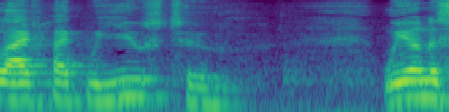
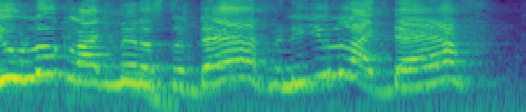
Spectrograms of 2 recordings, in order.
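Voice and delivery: high, slow, amazed voice. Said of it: "People come up talk to you".

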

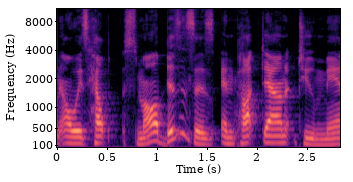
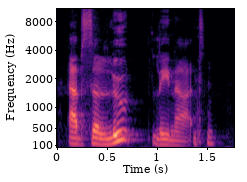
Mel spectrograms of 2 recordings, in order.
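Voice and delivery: "absolutely" with heavy, hard stress on "lute"; 2 semitones lower than usual. Acting out a capitalized group-message spelling: heavy stress on lute in absolutely. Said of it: "So you can get the emphasis. The emphasis in the one syllable".

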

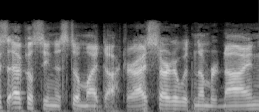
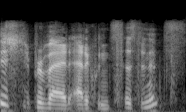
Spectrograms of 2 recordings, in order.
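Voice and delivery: put-on nerdy cartoon voice, higher pitch; 4 semitones higher, 4 dB quieter than usual. Repeating the Simpsons line just quoted: Comic Book Guy voice. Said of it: "Good comic book guy".

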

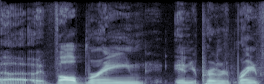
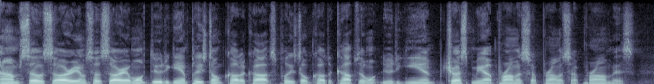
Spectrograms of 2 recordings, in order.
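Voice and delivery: mock repeated pleading, begging and apologetic; 3 semitones higher, 4 dB louder than usual. Acting out an abuser begging the victim after a beating: imitating an abuser begging. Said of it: "And I start begging".

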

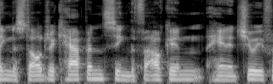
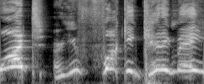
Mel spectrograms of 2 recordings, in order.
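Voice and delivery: mock very high, swooping, disbelieving shriek; 3 dB louder than usual. Recalling a woman's reaction when Thanos stabs Tony Stark, retelling a scream. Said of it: "one lady just screams".

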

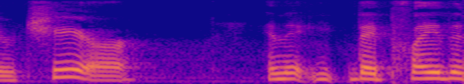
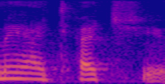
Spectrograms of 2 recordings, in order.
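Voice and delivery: soft, mild, gentler voice; 10 dB quieter than usual. Recalling a woman who would lean over and ask permission, imitating a gentler voice. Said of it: "In such the gentler voice".

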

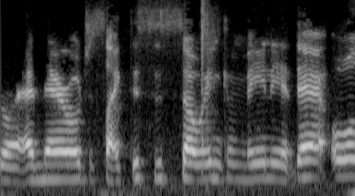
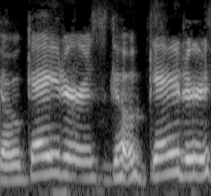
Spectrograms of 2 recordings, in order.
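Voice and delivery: very slow, stretched-out, cheerful put-on American accent; 3 semitones higher than usual. Retelling how strangers greet the team at airports: imitating an American accent. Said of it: "I did the accent as well".

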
